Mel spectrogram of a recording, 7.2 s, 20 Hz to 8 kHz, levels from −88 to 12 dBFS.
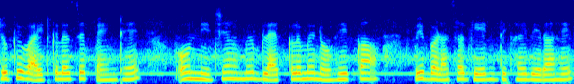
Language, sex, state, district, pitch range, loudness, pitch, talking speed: Hindi, female, Bihar, Gopalganj, 185-215 Hz, -24 LUFS, 200 Hz, 200 wpm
